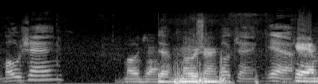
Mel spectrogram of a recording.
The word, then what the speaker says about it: Mojang: They have mentioned that they want to get Minecraft on here, and the thing is that how do you pronounce the developer's name? Mojang.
